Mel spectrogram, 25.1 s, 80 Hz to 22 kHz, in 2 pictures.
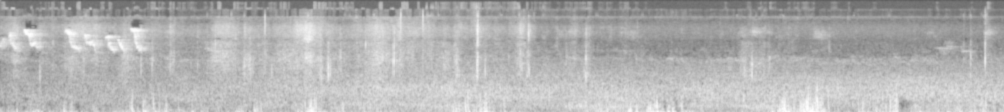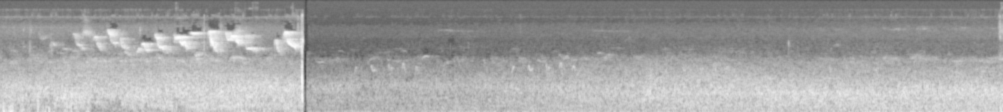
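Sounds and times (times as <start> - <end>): distant bird chirps: 0.0 - 3.2
songbird chirping: 0.0 - 10.5, 11.2 - 16.4
wind noise: 0.0 - 15.1
click: 12.0 - 12.4.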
